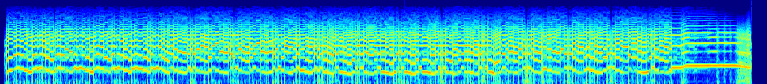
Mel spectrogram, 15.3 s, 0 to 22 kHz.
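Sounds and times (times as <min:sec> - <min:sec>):
guitar lick on bridge humbucker pickup: 0:00.1 - 0:15.0.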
